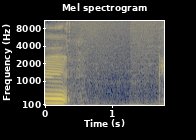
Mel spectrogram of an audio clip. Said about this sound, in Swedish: Det är curling, var det där. Ja, därför att ljudet är för jämnt. Det är samma.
